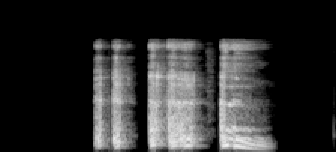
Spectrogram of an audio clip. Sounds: Throat clearing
